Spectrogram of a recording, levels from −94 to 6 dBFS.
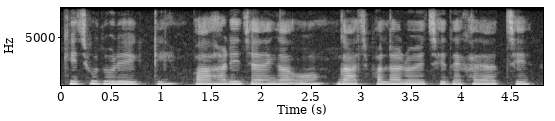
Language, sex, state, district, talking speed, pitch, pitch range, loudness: Bengali, female, West Bengal, Cooch Behar, 125 wpm, 220 Hz, 215-230 Hz, -13 LUFS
